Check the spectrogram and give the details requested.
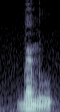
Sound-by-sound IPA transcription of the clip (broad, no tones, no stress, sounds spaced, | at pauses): b æ m ɾ u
